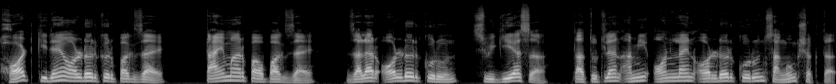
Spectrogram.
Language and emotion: Goan Konkani, neutral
